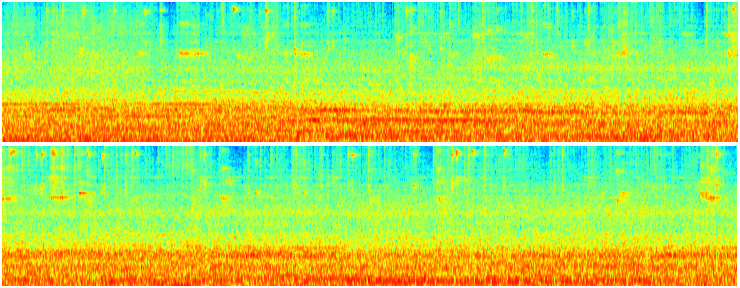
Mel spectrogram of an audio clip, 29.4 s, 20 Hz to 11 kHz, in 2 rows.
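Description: Scania K230UB double-decker bus under way, heard from inside the upper deck: a steady engine drone and road noise with light rattling from the cabin. The engine note shifts in pitch about six seconds in and again near the end.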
